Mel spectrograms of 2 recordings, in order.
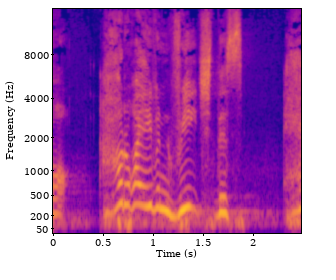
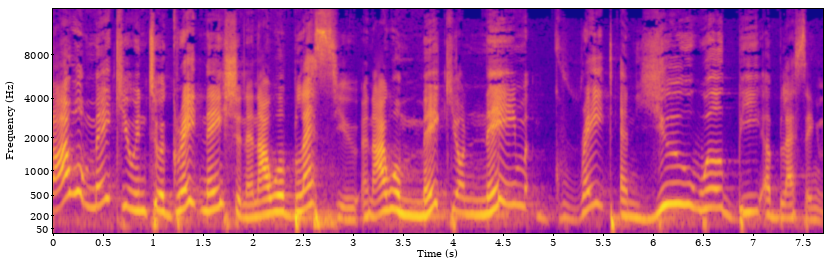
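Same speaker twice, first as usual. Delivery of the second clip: preaching scripture; 8 dB louder than usual. Acted.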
